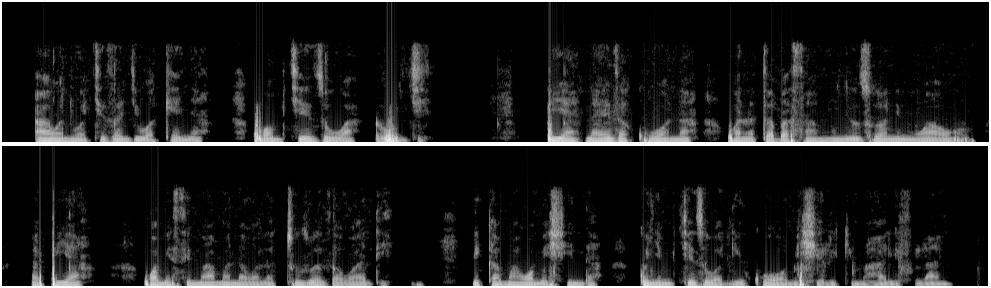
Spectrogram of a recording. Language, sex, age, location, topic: Swahili, female, 36-49, Nakuru, government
